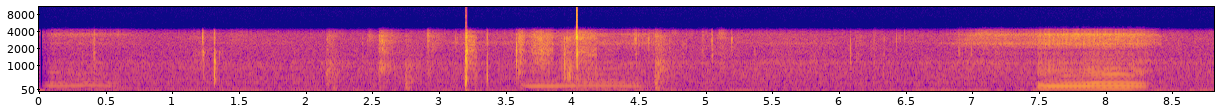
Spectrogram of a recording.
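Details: Female sleeper snoring about 5–10 minutes after falling asleep: intermittent throaty snores with clicks and room noise, ending in a louder drawn-out snore.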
